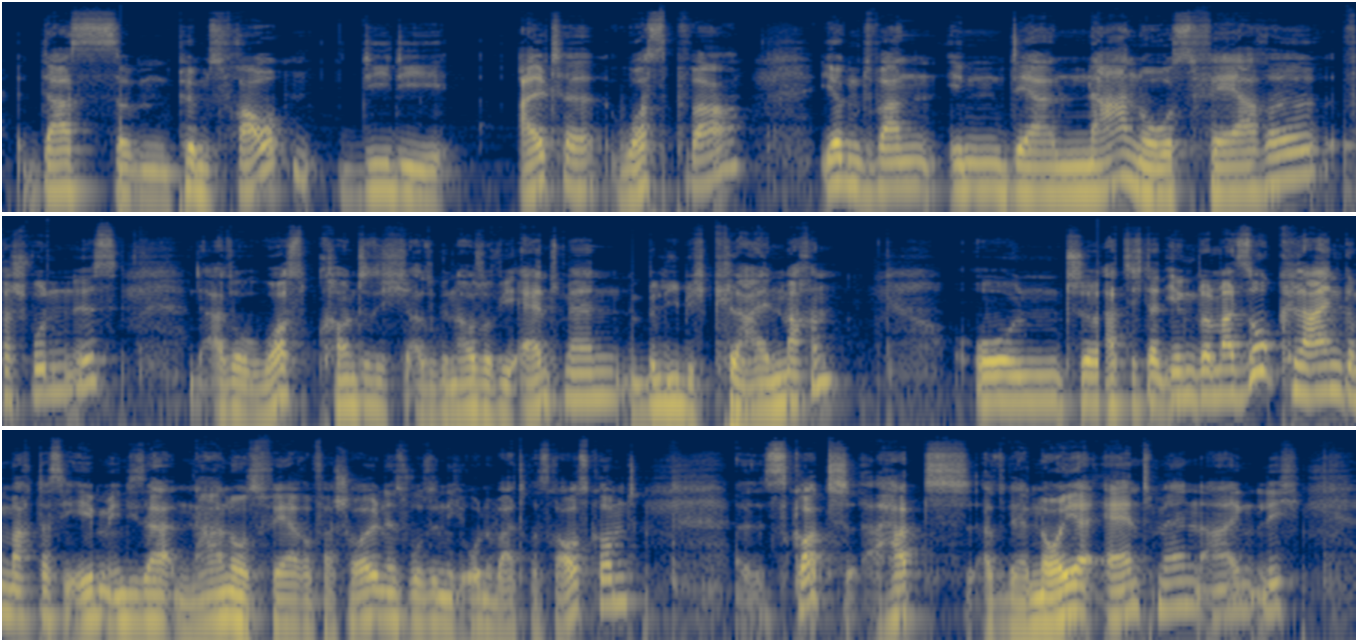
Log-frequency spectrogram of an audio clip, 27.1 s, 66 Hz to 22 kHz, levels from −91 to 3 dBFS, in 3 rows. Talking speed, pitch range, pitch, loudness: 120 wpm, 110-145 Hz, 125 Hz, -26 LUFS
